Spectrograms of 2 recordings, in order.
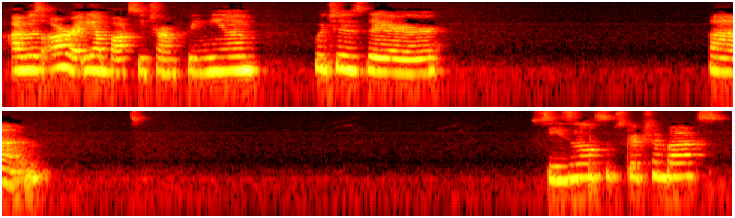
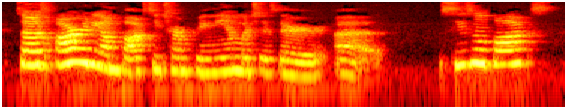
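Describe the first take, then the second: First: Talking while doing mascara; distracted, halting while applying mascara. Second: Said in the usual way. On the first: Real, not acted. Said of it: "I can't talk and do mascara at the same time". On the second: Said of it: "Sorry, guys, for the pauses".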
